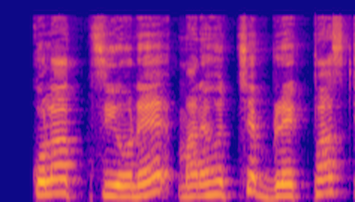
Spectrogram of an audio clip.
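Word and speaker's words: colazione: সকালের নাস্তা যেটা এটাকে আমরা ইতালিয়ান ভাষাতে বলব কোলাপসিয়নে কোলাতসিওনে মানে হচ্ছে ব্রেকফাস্ট বা সকালের নাস্তা দেন এখানে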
